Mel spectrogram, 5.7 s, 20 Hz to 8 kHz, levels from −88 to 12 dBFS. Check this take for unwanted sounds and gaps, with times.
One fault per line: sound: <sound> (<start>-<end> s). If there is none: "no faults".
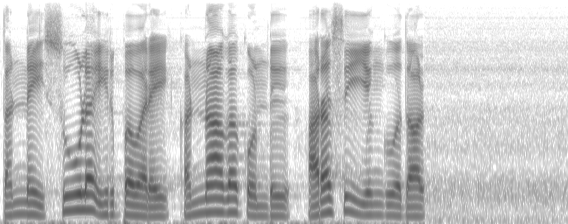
no faults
